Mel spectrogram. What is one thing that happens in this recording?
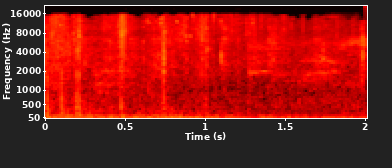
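A rifle fires a burst of shots.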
